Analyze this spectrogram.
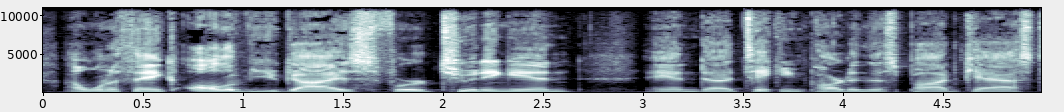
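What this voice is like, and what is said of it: Slightly raspy, hoarse voice. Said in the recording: “The throat is getting a little raspy”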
